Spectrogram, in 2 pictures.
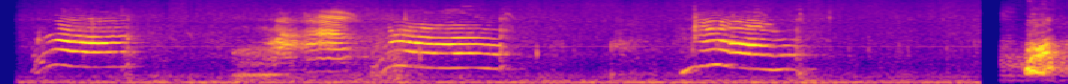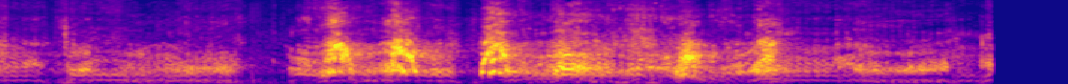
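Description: A cat meowing three times, each call rising and falling in pitch. After a cut about five seconds in, a dog barks in short, irregular bursts.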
